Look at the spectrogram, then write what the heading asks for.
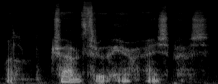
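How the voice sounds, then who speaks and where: A man's voice: moderate pace, a little hiss or hum. A man giving whispered ASMR commentary on a game as its host, in a hesitant, rambling manner. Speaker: gaming video host.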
